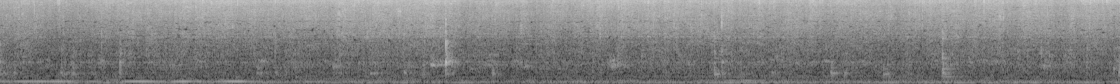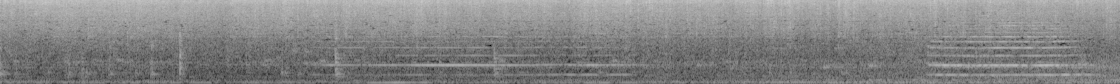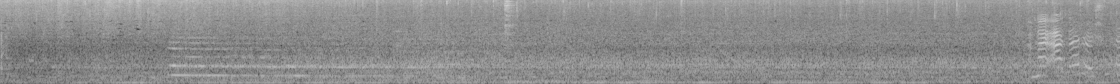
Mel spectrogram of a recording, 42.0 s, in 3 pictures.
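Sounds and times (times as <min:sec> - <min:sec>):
wooden spatula stirring: 0:00.0 - 0:31.8
onions sizzling in oil: 0:00.0 - 0:42.0
steady horn-like tone: 0:17.8 - 0:22.3, 0:25.4 - 0:28.3, 0:29.1 - 0:33.0.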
